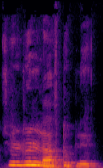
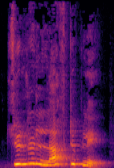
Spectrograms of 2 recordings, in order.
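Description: First: It is said in a sad tone. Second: It is said in an excited tone.

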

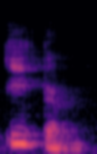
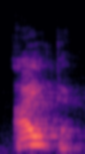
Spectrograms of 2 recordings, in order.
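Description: First: The first vowel is a long, held 'ee' sound. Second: The first vowel is an 'eye' sound. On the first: "in Latin, it would be pronounced item, right? The I would be long. It just means I pronounce it a little longer" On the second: "in English, it became item"

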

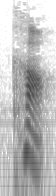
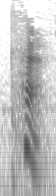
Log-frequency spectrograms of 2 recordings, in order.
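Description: First: It is said with a British accent. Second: It is said with an American accent. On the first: "第一个在英式翻译法啊，大声里面calf" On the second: "再读美音"

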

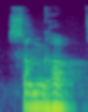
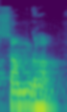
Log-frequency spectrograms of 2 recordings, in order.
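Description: First: The nasal is an ng sound. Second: The nasal is a plain m sound. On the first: The speaker calls it right. "so this is how they should be pronounced" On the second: The speaker calls it wrong. "if you were to literally pronounce them"

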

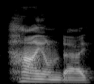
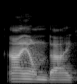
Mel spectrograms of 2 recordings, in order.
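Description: First: The word starts with an h sound. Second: The word starts without an h sound. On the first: The speaker calls it right. "There's an H in Hyundai" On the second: The speaker calls it wrong. "You may think I've just pronounced that wrong"

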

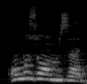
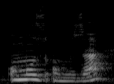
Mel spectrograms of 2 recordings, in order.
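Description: First: The vowel after the m is dropped. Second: The vowel after the m is pronounced. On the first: The speaker calls it wrong. "değil" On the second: The speaker calls it right. "Omuz omza değil, omuz omuza"

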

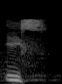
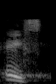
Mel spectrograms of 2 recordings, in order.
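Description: First: The word rhymes with geese. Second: The word rhymes with face. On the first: "that should be pronounced ees" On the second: "Some people say ace"

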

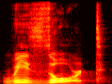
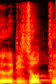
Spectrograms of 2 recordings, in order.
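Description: First: It is said with an English pronunciation. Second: It is said with a Korean-style pronunciation. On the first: The speaker calls it right. "resort가 맞아요" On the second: The speaker calls it wrong. "근데 리조트라고 발음하지 마시고"

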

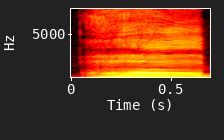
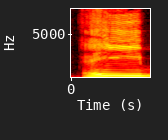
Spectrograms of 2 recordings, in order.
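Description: First: The letter is said as a long 'e'. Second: The letter is said as a full 'ei'. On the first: The speaker calls it right. "일본 애들은 에" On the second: The speaker calls it wrong. "이렇게 읽지 않죠"

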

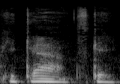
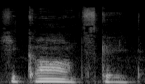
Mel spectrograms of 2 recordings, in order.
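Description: First: It is said with an American accent. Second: It is said with a British accent. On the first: "Или в американском" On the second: "второй вариант сокращенный"

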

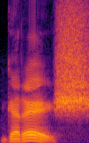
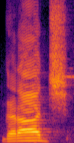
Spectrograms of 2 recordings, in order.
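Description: First: The word ends with a soft 'zh' sound. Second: The word ends with a hard 'j' sound. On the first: This is how the word should be said. The speaker calls it right. "గరేష్ అని అనాలి దీన్ని" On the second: This is the common Indian way of saying it. The speaker calls it wrong. "General Indian Indian pronunciation ఇట్లా ఉంటుంది"

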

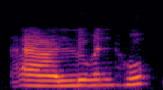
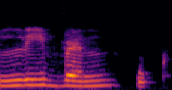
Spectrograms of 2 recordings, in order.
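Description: First: The w is pronounced as a w sound. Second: The w is pronounced as a v sound. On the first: The speaker calls it wrong. "it's not Leeuwenhoek" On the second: The speaker calls it right. "it's actually Leeuwenhoek. ... the W is pronounced as V"

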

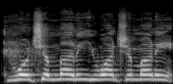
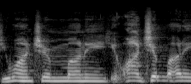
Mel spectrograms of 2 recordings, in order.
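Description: First: It is said in a New York accent. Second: It is said in his ordinary voice.

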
